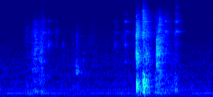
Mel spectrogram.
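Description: Faint handling noise, then one sharp clack about a second and a half in and a few lighter ticks: a small hard tool being set down on a wooden desk.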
